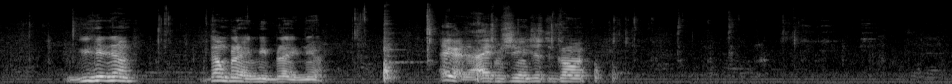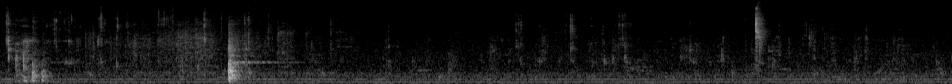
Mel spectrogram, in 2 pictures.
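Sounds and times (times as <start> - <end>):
person biting and chewing: 14.6 - 18.5.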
